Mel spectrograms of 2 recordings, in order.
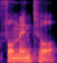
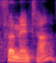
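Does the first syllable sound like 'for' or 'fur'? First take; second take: for; fur. First: The first syllable sounds like 'for'. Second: The first syllable sounds like 'fur'. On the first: The speaker calls it right. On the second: The speaker calls it wrong. "Not Fermenter"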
